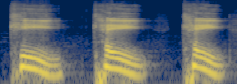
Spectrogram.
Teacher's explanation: একটা জিনিস মনে রাখবেন, ক বলতে কোনো জিনিস ইংরেজিতে প্রনাউন্সিয়েশনে এক্সিস্টই করে না, এটা হচ্ছে অলওয়েজ খ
